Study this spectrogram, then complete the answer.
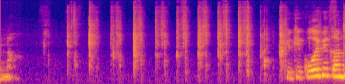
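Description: Cards flick and patter as a deck is shuffled by hand.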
